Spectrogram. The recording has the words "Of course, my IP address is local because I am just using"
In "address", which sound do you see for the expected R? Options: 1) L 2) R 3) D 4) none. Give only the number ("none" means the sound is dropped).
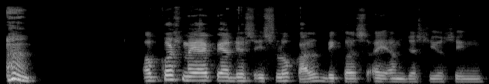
4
